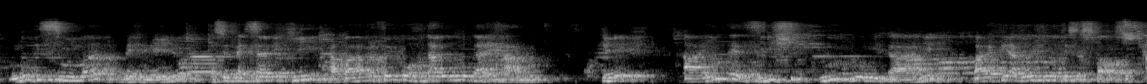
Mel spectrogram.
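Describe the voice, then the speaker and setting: A male teacher explains writing errors step by step, checking in often with "tá?". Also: high-pitched. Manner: explanatory, frequent "tá?" check-ins. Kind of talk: online writing lesson. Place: room, recorded live stream. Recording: roomy, distant, dull mic with noise.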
